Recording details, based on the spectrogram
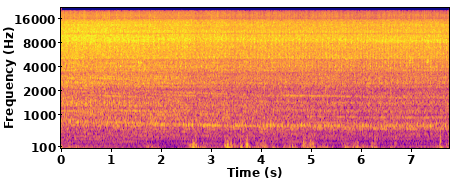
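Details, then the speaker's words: Jeep Renegade with check engine message, started while measuring battery voltage (must not drop below 10 V during cranking); catches and settles into an even low idle with mild bumps, no knocking; healthy start, good battery. "então gente agora eu vou fazer eu vou dar partida no carro lá e vamos ver se a bateria quanto ela tem quanto ela tem de carga que é o CCA dela né"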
